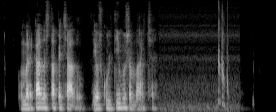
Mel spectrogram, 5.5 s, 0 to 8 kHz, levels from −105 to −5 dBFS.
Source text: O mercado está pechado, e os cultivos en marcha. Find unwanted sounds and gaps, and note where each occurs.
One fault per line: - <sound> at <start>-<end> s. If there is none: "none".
- chirp at 4.4-4.6 s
